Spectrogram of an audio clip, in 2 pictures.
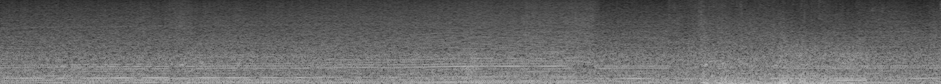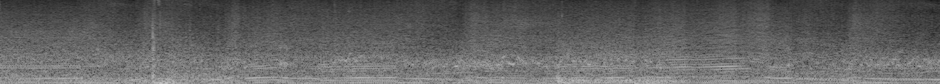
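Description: A car engine roars loudly, rising in pitch and dropping with each gear change.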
